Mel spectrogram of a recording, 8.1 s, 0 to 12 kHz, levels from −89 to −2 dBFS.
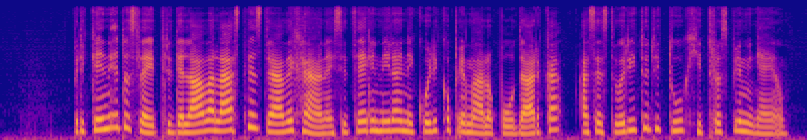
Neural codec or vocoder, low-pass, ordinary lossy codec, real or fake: autoencoder, 22.05 kHz, a latent of 192 numbers a frame, VITS, trained on many speakers; 9.9 kHz; none; fake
